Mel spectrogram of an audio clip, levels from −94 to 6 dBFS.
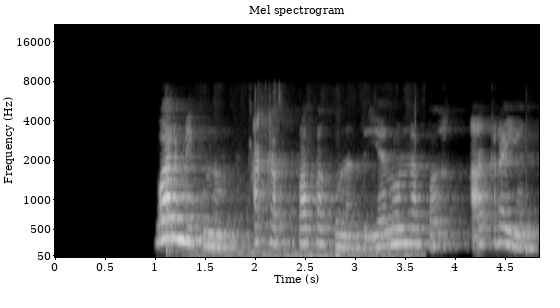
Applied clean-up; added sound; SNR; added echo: none; Trickle, dribble / Chirp, tweet; 16 dB; reverberation time 0.8 s.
